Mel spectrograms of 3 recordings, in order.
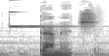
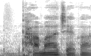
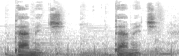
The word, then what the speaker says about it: damage: damage. 담화제가 아니고요. damage.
